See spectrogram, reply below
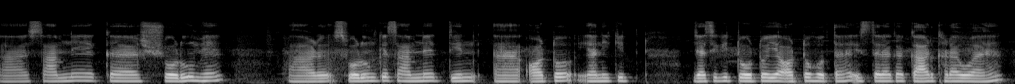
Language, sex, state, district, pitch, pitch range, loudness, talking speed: Hindi, male, Bihar, East Champaran, 155 Hz, 145-165 Hz, -20 LUFS, 155 wpm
